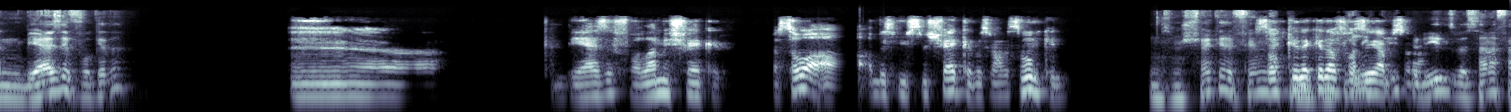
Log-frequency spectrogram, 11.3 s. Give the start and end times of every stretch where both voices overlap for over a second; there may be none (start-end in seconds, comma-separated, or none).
9.4-10.8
